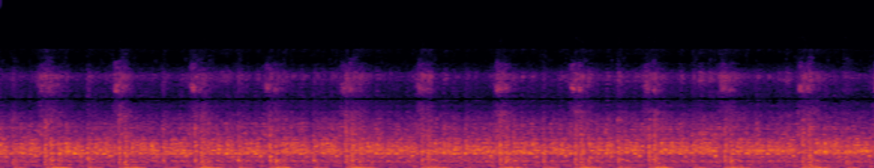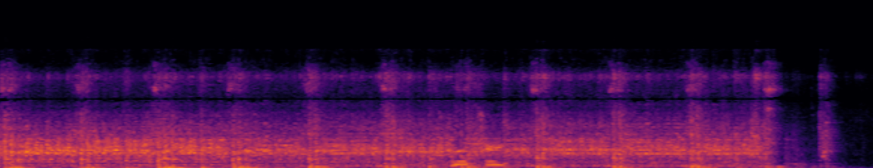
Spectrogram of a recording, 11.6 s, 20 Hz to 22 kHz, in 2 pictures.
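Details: Detroit Diesel marine engine on a boat during yearly service, started after long cranking to prime fuel: steady even diesel rumble, regular pulse, no knocks or misses, 69 PSI oil pressure; normal idle.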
